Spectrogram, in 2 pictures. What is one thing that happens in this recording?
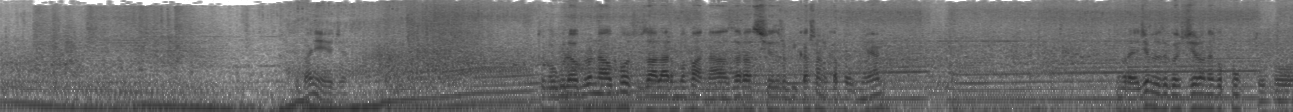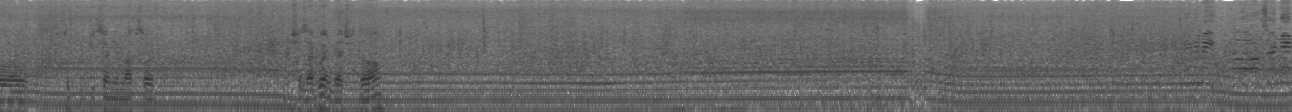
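A car engine roars, revving up and down as the car speeds along.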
